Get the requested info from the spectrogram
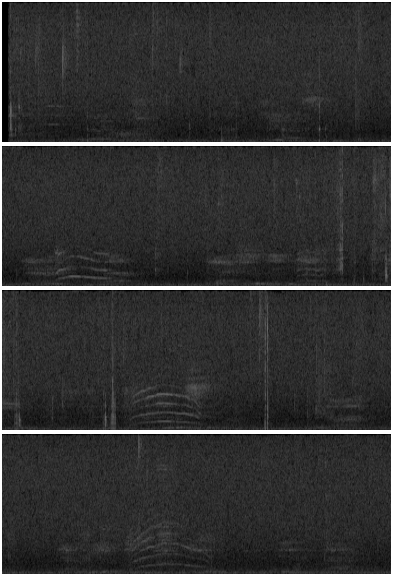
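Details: Five-day-old female Bengal kitten, born with suspected cerebellar hypoplasia, indoors with her mother; a few thin high arched mews, rising then falling, scattered among soft rustling and handling noise.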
